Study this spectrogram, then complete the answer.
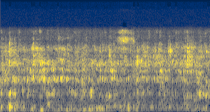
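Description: Water churning and sloshing as someone in waders steps into a small garden pond, a continuous close splashing wash with brief louder swirls.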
